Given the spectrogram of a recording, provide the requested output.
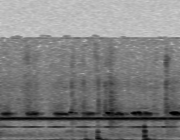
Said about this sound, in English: Sounds of a still lake at nighttime. Crickets.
